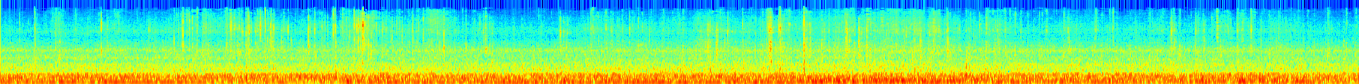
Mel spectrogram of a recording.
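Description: Car tyres roll over snow.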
